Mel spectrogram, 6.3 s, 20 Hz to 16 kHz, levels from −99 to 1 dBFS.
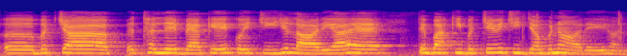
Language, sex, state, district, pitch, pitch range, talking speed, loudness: Punjabi, female, Punjab, Kapurthala, 240 Hz, 225-250 Hz, 170 wpm, -15 LUFS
